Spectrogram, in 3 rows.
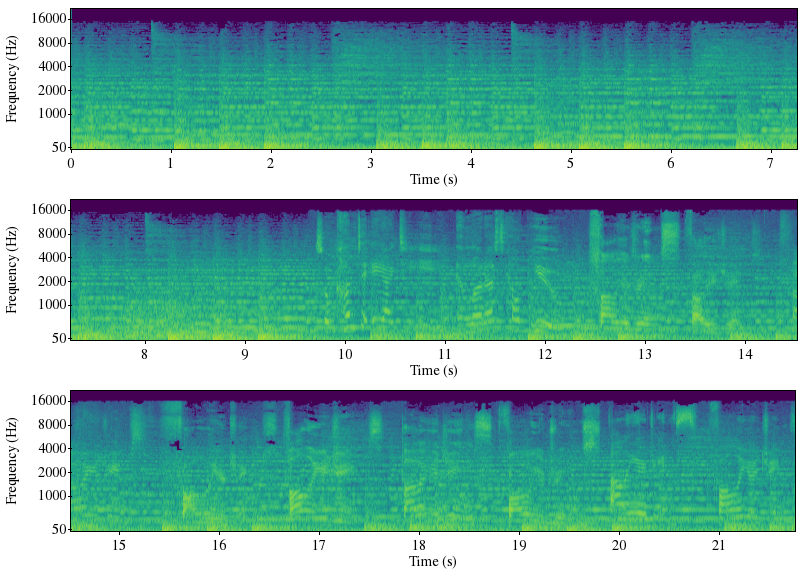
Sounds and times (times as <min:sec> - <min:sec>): Theme music: 0:00.0 - 0:21.7.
